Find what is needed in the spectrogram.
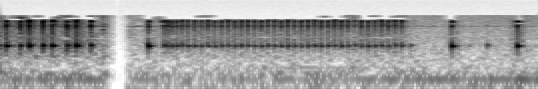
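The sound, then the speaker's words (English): A telephone rings with a buzzy, sustained tone, broken into quick pulses at the start and followed by two short bursts, heard alone at moderate volume, as a call is placed to the landlady at Carlton Apartments. “All right. I'll phone the landlady.”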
